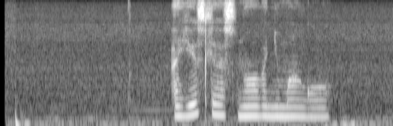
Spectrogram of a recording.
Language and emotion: Russian, sad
